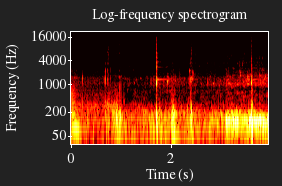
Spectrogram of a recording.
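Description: A metal tank clinks and knocks underwater.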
